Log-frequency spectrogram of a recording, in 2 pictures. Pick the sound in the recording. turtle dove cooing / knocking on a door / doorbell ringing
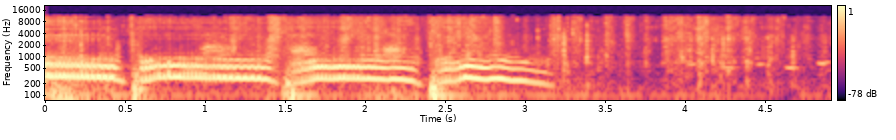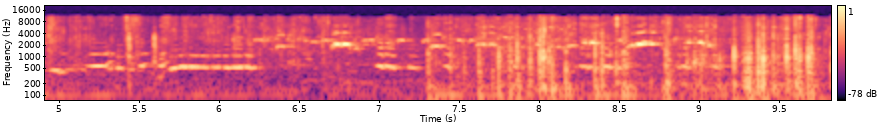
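turtle dove cooing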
